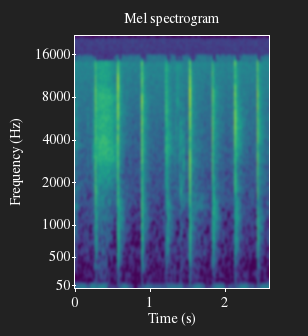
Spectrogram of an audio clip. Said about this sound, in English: Can we get a round of applause for my favorite quarterback all of a sudden, Dak Prescott?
